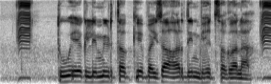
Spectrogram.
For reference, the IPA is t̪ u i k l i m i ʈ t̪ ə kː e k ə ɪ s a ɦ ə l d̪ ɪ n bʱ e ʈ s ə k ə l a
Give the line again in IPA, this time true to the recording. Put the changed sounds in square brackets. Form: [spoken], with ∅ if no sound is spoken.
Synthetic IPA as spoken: t̪ u [e] k l i m i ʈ t̪ ə kː e [p] ə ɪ s a ɦ ə [ɾ] d̪ [i] n bʱ e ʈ s ə k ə l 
